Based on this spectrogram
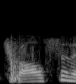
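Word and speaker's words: Traulsen: My name is Hugh, H-U-G-H. The last name is Trawlson. It's spelled T like Tom, R-A-U-L-S-E-N like Nancy.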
